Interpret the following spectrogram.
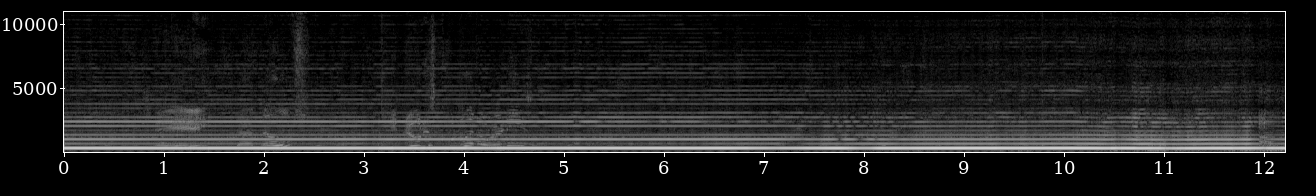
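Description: Horn made from an alileng (top shell, trochus) being blown: one long, steady, loud note with a bright, brassy run of overtones, held without a break.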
